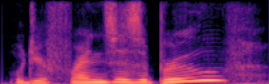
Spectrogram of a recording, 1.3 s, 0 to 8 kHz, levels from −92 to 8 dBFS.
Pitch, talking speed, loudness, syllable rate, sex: 250 Hz, 180 wpm, -16 LUFS, 6.6 syllables/s, female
